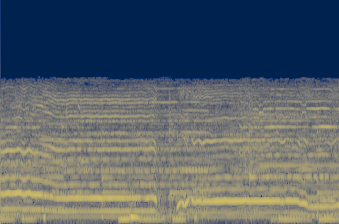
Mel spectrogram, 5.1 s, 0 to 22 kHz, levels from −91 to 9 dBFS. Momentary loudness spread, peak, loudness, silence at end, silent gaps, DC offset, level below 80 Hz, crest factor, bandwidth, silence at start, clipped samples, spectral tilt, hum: 2 LU; -2 dBFS; -13 LUFS; 0 s; none; under 0.1%; -44 dBFS; 10 dB; 5.4 kHz; 0 s; under 0.1%; -3.5 dB/octave; none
